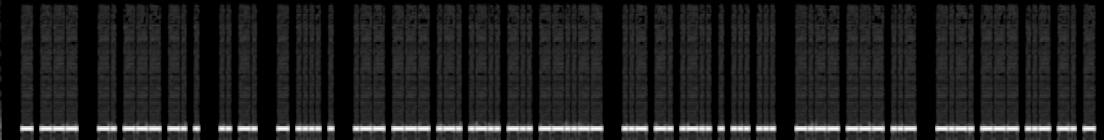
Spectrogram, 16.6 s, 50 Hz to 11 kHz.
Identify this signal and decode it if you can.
Morse code, heard as a keyed tone, about 25 wpm, 1000 Hz. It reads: TO NONE IN THE WORLD, UNLESS YOU COUNT
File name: qotdfiles / 25wpm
